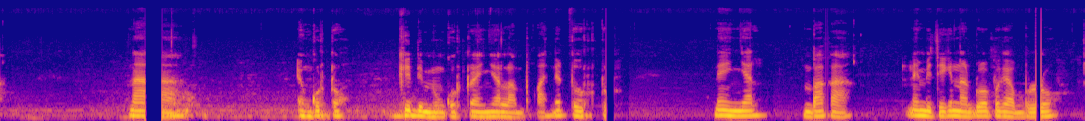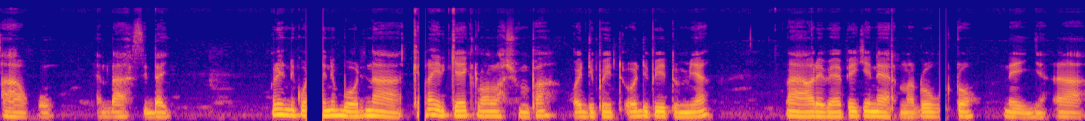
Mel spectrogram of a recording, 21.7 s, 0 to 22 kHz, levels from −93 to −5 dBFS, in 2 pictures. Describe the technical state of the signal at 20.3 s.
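A block of digital silence runs from 20.25 to 20.31 s, a gap of about 64 ms in the speech. The samples there drop abruptly to silence and return without any fade, and the stretch is heard as a short hole.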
